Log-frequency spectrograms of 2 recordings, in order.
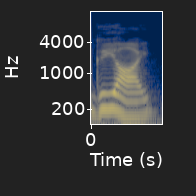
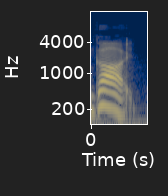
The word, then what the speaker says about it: guide: that we can get is going to be guide i'm not saying guys i'm saying guide i'm not saying to young i'm saying tongue i'm not saying guard i'm saying guard so whenever i have g and u the u gets silent most of the time so as you can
